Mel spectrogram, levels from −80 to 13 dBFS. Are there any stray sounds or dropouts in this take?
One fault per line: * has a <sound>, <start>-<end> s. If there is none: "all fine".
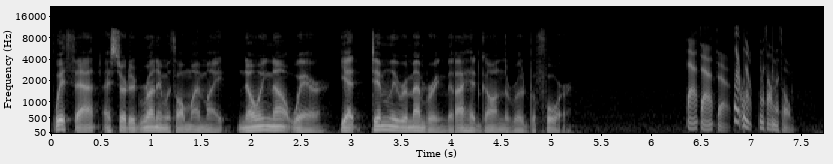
* has a chirp, 6.3-7.4 s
